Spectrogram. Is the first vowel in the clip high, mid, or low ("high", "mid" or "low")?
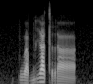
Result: high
